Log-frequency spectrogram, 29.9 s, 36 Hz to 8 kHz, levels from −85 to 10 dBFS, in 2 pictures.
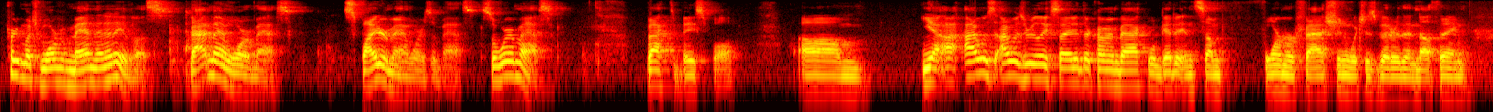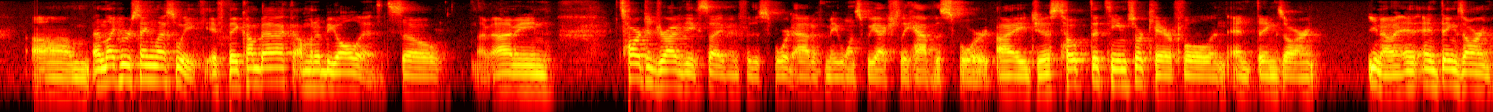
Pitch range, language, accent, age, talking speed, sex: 100-145 Hz, English, American, 20-39, 210 wpm, male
